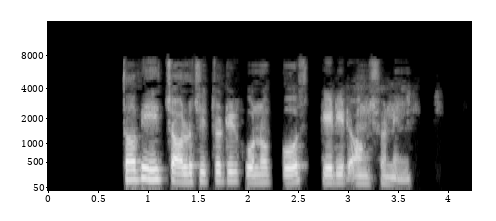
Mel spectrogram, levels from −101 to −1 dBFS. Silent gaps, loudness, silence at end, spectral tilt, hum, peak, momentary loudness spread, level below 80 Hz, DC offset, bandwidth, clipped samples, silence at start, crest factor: 2.24-2.34 s, 2.61-2.72 s; -18 LUFS; 0.6 s; -6.5 dB/octave; none; -2 dBFS; 12 LU; -60 dBFS; under 0.1%; 7.6 kHz; under 0.1%; 0.75 s; 16 dB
